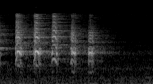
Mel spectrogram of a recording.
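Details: Hornbill, a protected Indonesian bird, heard behind a house giving five loud, harsh barking notes in quick succession, about one every fifth of a second, then silence.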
